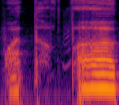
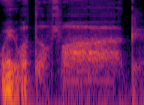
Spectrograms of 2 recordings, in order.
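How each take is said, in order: First: Higher, softer voiced disbelief; softly voiced stunned what the fuck; baffled. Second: Hushed shocked whisper; stunned whispered what the fuck. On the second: Retold or imitated. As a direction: whisper it like you got caught off guard. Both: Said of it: "and now you're like".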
